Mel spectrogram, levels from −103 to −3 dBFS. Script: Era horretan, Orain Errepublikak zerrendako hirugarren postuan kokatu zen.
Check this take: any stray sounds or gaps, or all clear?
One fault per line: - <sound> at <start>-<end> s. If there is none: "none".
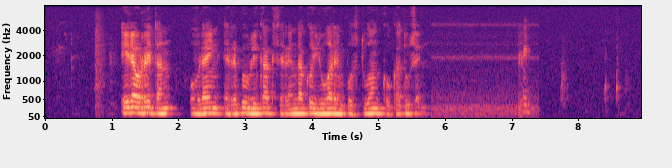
- laugh at 7.1-7.3 s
